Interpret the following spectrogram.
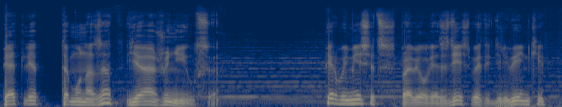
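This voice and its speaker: A man narrating a classic story as an audiobook, in a measured, unhurried literary reading. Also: lowish voice, expressive, faint music behind.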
